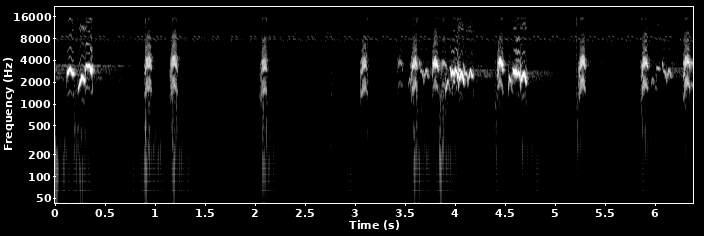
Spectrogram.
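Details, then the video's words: Sooty-headed bulbul calling as a trapping lure meant to excite wild birds: isolated sharp, clicky chips spaced about a second apart, broken by short bursts of bubbly, slurred chatter. "suara BURUNG KUTILANG PIKAT gacor / pikat kutilang gacor dengan suara panggilan kutilang gacor"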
